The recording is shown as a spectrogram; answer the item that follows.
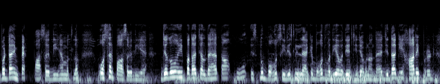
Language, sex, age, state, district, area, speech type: Punjabi, male, 18-30, Punjab, Gurdaspur, rural, spontaneous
